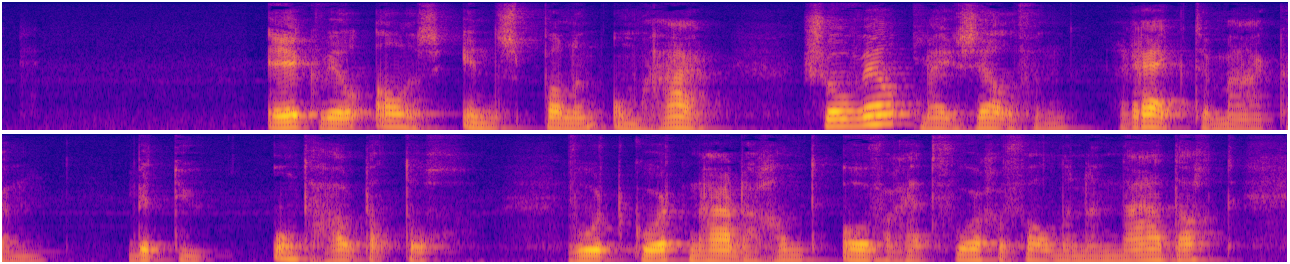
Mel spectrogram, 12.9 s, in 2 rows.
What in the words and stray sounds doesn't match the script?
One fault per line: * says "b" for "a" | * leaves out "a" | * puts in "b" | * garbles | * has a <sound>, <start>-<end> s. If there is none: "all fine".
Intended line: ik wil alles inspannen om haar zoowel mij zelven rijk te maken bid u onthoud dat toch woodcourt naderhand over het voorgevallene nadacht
all fine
